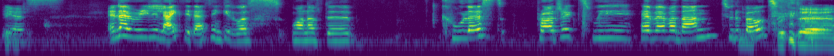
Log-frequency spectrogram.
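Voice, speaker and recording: A woman's high-pitched voice with ordinary pitch variation at a fairly slow pace. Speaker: sailing vlogger. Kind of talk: casual vlog chat. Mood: cheerful, relaxed. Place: boat. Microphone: camera far.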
